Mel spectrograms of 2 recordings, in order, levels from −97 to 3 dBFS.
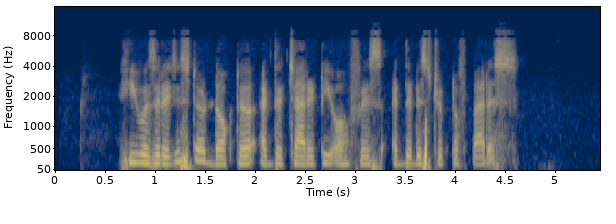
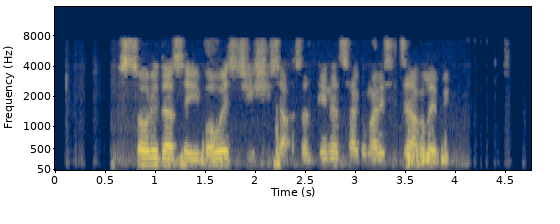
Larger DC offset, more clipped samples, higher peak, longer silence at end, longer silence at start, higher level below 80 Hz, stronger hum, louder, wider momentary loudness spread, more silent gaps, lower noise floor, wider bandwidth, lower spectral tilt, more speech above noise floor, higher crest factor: neither; neither; about the same, -2 dBFS vs -2 dBFS; about the same, 0.85 s vs 0.8 s; about the same, 0.65 s vs 0.55 s; first, -48 dBFS vs -64 dBFS; neither; second, -26 LUFS vs -19 LUFS; second, 6 LU vs 11 LU; neither; first, -77 dBFS vs -49 dBFS; first, 9.4 kHz vs 7.8 kHz; about the same, -5 dB/octave vs -4.5 dB/octave; first, 52 dB vs 31 dB; first, 24 dB vs 18 dB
